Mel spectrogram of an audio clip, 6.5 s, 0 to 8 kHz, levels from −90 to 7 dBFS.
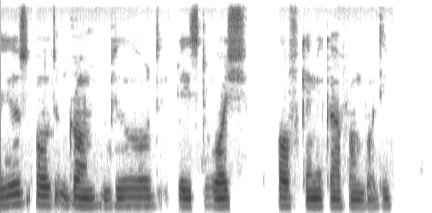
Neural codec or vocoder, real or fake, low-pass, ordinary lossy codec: none; real; 7.2 kHz; none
